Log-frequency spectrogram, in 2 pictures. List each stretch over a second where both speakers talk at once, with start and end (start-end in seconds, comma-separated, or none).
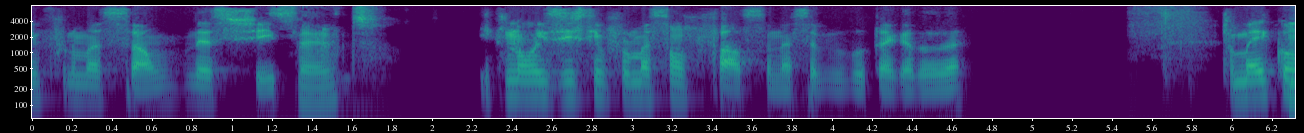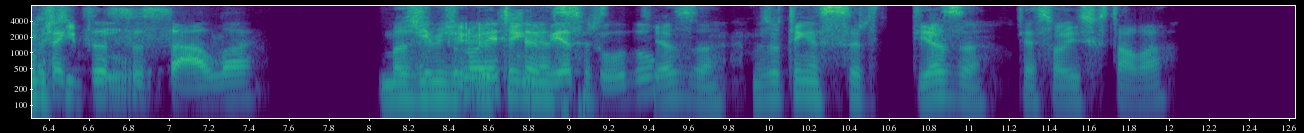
8.2-9.5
